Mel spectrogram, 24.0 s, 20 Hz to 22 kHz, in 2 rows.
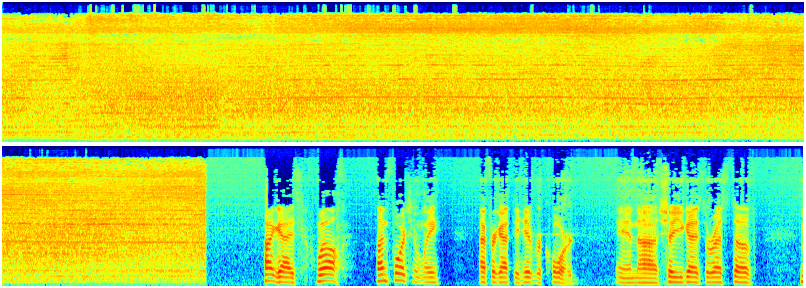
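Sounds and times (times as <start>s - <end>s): band saw cutting log: 0.0s - 15.1s.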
